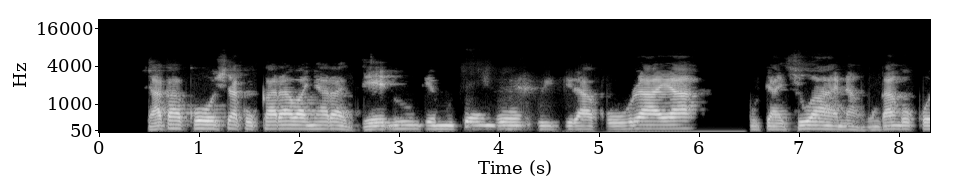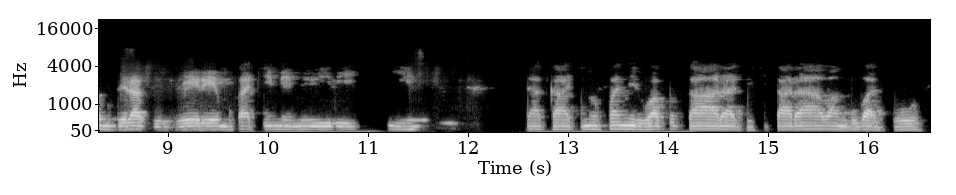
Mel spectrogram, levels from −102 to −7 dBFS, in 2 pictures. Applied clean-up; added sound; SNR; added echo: neural mask model Resemble Enhance denoiser.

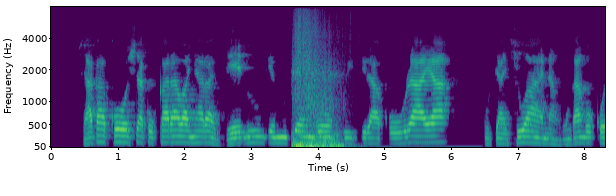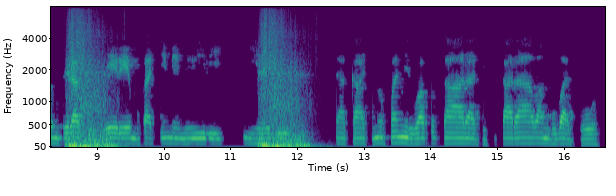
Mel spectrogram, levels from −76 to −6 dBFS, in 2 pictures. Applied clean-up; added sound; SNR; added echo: none; Boom; 2 dB; none.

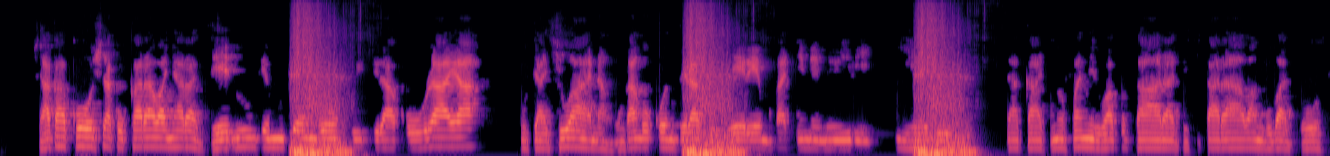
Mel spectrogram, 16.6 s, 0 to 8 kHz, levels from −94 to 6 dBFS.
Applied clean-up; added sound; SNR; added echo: classical method log-MMSE.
